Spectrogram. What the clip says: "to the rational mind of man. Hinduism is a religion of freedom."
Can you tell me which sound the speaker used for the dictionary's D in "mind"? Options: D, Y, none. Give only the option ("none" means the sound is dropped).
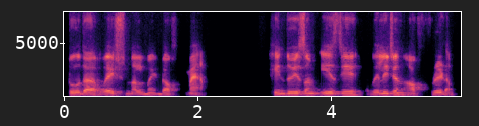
D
